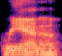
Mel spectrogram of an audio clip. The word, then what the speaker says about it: Rihanna: I welcome it um and then I thought Rihanna apparently that's how you say her name correctly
